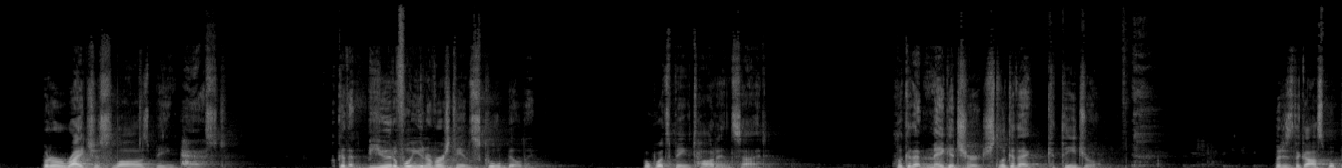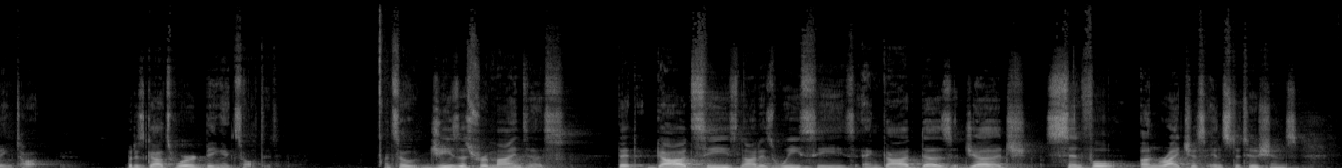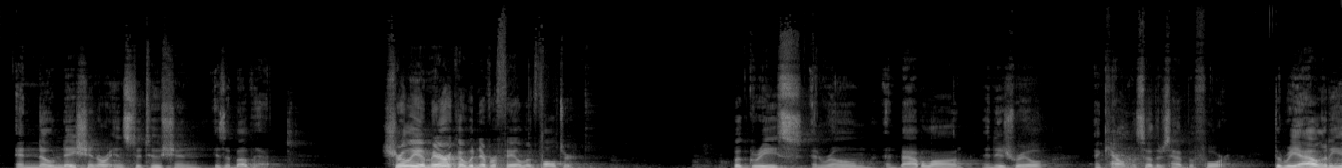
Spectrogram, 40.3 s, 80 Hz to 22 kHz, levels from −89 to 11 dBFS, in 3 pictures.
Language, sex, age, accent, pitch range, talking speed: English, male, 40-59, American, 120-145 Hz, 135 wpm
